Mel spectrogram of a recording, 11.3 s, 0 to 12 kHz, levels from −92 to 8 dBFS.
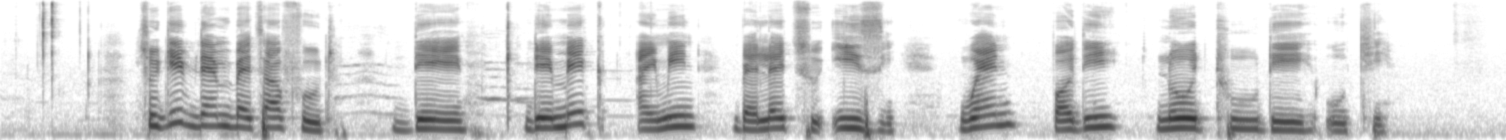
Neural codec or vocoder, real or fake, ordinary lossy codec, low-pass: none; real; none; none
